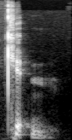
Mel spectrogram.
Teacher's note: When you have T-E-N, T-O-N, or T-A-I-N at the end of the word, and the syllable is not stressed, the T makes a different sound. We have to make a stop T and link it to the N.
